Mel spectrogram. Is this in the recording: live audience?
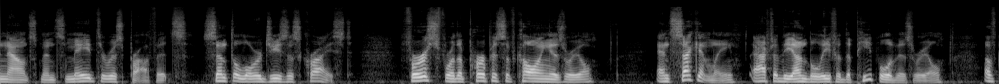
no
